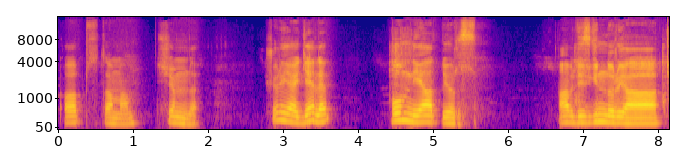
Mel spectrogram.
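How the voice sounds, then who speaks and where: A man's voice: fairly high pitch, slow pace, pauses often. A young man commenting on a game he is playing, muttering to himself, tense and easily frustrated. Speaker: gameplay commentator. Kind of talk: gameplay commentary.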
